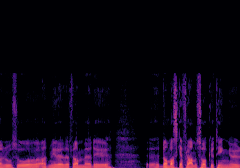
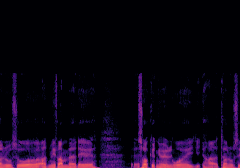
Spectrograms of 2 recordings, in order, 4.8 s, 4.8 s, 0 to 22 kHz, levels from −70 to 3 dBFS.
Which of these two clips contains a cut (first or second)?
second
